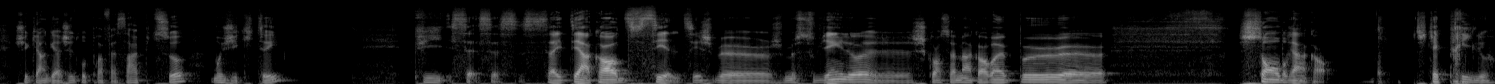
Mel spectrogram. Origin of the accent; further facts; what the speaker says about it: Shawinigan, Quebec, Canada; je venais de Shawinigan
